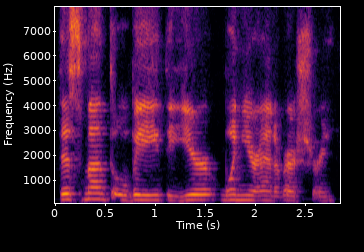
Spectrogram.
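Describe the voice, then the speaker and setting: A woman's voice: medium pitch, steady tone, moderate pace. A woman in casual, chatty, explanatory conversation, her voice giving out from allergies. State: losing her voice from allergies, throat clearing. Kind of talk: casual chat.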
